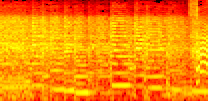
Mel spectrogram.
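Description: Electric guitar playing a fast riff, a run of notes that steps downward and climbs back up.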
